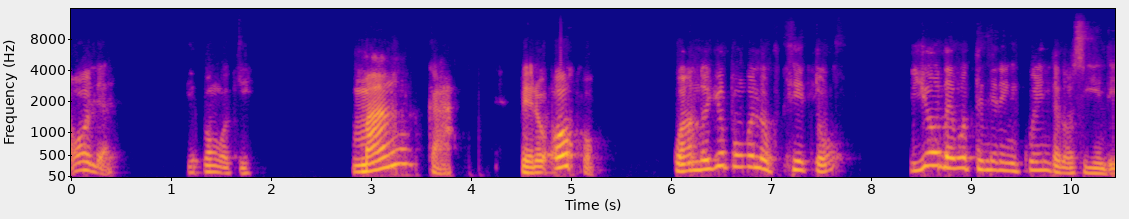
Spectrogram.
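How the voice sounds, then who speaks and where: A man's voice: high voice, dark tone, lo-fi sound. A man teaching a Quechua lesson, repeating words and checking in with his students. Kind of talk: online language lesson.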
